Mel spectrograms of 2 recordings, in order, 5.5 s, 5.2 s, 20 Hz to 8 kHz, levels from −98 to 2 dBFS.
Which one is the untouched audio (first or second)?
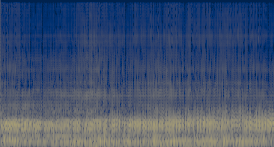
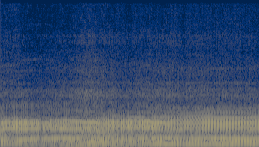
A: second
